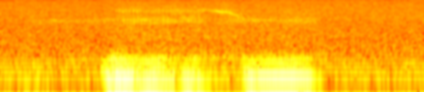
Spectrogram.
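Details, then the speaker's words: Cat (Oreo) snoring: two soft, low rattling sleep breaths, each about half a second long. "Where's your Bobby? Are you snoring?"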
